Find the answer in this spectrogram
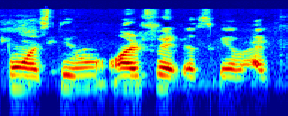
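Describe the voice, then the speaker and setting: A woman's voice: medium pitch, steady tone, normal speed, muffled recording, a little hiss or hum. A young woman from central India chatting on a casual travel vlog, wistful and talkative, mixing in English words, recorded outdoors on a hand-held phone. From Madhya Pradesh, India. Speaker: vlogger. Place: outdoors on the road.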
